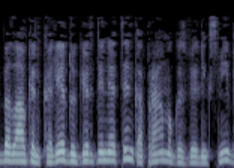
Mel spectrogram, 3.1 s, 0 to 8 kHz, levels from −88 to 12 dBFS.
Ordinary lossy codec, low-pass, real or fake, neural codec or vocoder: MP3, 24 kbps; 7.2 kHz; real; none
